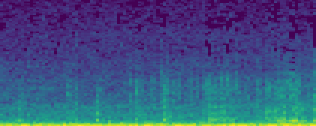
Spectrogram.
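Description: Wind buffeting the camera's microphone: a steady, fluttering low rumble.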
